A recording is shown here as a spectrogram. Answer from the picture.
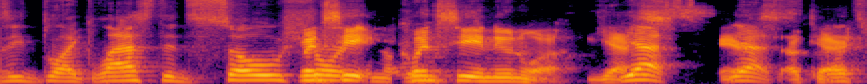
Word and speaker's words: Enunwa: The guy who led them in 2016, I don't remember how to pronounce his name because he lasted so short. Quincy Enunwa.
